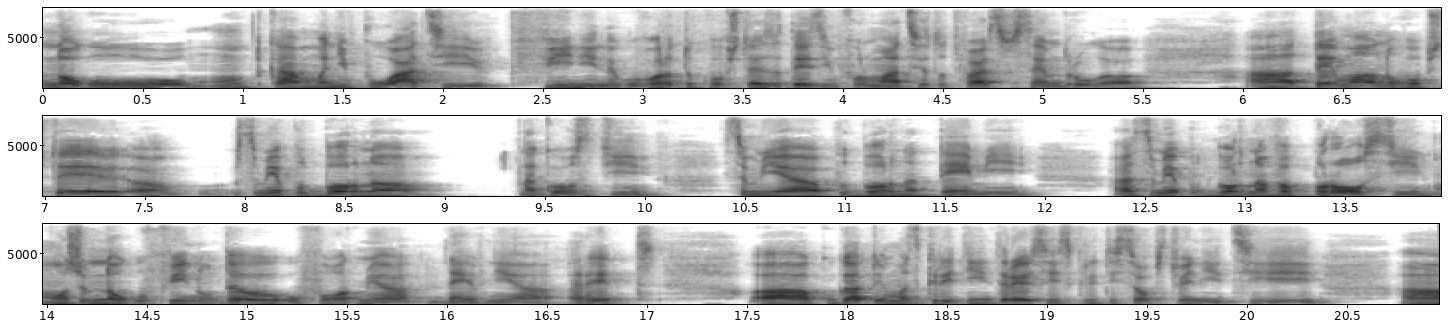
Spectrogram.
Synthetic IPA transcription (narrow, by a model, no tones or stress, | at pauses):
mnɔɡʊt̪ɐ̥kamɐnipulˠat̪siː | fininɛɡovɔɾʲət̪ːukvopʃt̪ɛzɐd̪ɛzinfoɾmat̪sijət̪ət̪ovaɛsɐ̥fsɛmd̪ɾuɡə | t̪ɛmənovopʃt̪ɛəsɐmijəpod̪̚bɔɾnɐ | nɐɡɔst̪isɐmijəpod̪̚bɔɾnɐt̪ɛmi | sɐmijəpod̪̚bɔɾnɐvɐpɾɔsimɔʒɛmnɔɡʊfinod̪ɐofɔɾmʲjəd̪nɛvnijə̰ɾɛt̪əkoɡat̪oimɐskɾit̪iːnt̪ɛɾɛsiːskɾit̪isɔpst̪vɛnit̪si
